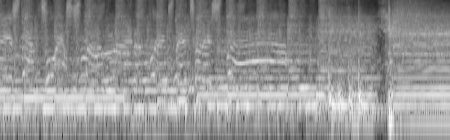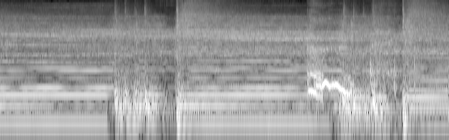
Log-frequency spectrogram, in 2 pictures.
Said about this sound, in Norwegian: Det sykt lange skriket. Hvor ja. får den pusten fra? Ja, det, det, kan du spørre om. Hør på det her.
